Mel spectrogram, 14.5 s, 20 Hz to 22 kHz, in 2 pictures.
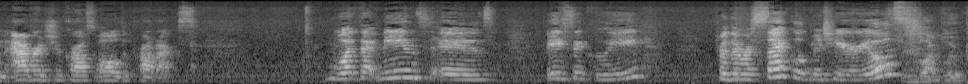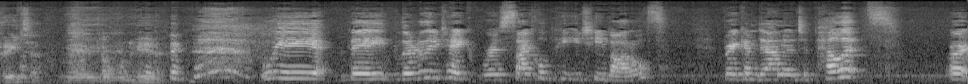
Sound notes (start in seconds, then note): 7.8 chuckles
